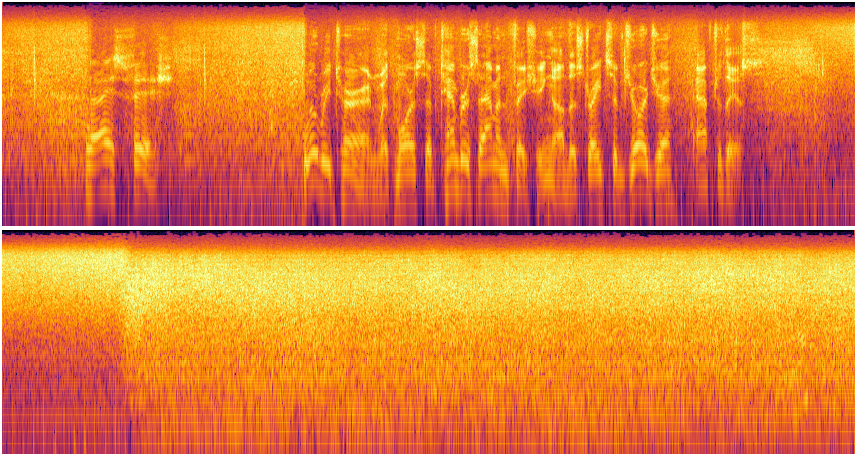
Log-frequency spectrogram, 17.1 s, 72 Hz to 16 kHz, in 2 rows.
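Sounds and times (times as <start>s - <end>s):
water rushing around a boat: 9.6s - 17.0s.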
